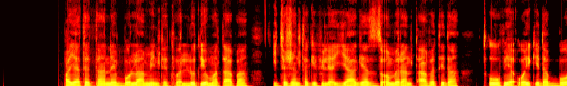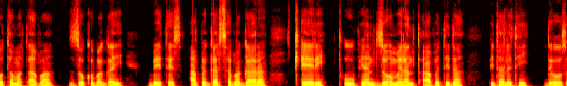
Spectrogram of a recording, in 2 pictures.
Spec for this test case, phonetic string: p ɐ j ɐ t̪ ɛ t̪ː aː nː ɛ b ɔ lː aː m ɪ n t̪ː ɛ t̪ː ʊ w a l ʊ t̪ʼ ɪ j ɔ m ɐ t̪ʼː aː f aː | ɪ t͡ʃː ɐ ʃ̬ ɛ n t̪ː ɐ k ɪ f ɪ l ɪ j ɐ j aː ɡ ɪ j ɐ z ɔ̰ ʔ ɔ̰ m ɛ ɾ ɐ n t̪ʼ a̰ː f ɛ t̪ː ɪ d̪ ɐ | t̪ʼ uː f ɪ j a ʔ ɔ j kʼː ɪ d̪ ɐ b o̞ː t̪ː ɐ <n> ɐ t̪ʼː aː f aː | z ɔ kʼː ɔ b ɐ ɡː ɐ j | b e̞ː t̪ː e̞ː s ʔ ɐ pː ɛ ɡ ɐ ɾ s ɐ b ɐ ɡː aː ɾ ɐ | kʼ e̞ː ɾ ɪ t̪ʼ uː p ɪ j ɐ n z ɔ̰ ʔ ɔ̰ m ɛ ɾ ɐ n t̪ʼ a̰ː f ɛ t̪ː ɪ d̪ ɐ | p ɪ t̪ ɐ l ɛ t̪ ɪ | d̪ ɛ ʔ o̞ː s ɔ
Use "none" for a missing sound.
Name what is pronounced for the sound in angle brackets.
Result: m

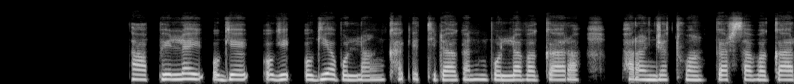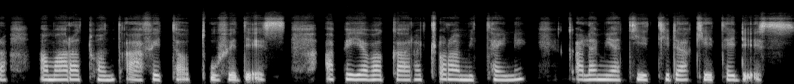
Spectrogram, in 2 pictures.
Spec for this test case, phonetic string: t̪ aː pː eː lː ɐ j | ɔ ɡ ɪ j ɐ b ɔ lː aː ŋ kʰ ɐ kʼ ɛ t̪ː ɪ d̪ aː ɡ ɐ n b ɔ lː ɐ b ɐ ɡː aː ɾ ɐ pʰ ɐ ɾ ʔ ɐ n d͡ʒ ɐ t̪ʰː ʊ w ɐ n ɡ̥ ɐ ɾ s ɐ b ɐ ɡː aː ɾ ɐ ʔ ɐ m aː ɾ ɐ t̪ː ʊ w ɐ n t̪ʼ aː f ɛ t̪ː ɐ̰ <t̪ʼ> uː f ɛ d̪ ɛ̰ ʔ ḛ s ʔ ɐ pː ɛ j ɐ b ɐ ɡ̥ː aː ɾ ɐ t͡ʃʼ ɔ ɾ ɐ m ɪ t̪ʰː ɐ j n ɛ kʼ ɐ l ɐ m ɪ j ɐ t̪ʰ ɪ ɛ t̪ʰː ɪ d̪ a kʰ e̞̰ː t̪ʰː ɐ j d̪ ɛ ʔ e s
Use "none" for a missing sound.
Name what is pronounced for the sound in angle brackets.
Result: t̪ʼ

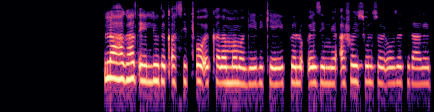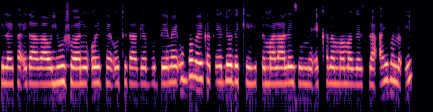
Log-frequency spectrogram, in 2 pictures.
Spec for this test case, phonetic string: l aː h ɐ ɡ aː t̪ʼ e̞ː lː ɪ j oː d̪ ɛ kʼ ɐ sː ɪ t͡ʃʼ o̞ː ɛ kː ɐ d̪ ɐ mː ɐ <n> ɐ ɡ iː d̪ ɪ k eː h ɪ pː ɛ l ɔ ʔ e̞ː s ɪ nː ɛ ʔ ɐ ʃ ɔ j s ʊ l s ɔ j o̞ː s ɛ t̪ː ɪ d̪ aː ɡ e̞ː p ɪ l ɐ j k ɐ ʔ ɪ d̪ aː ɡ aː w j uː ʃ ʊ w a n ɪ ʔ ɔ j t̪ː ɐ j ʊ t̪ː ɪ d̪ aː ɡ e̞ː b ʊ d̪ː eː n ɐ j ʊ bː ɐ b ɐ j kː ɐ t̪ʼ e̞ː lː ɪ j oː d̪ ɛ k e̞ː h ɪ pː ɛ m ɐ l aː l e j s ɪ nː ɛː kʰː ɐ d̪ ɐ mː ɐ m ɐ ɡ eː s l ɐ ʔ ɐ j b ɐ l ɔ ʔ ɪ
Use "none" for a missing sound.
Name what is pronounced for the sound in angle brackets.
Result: m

